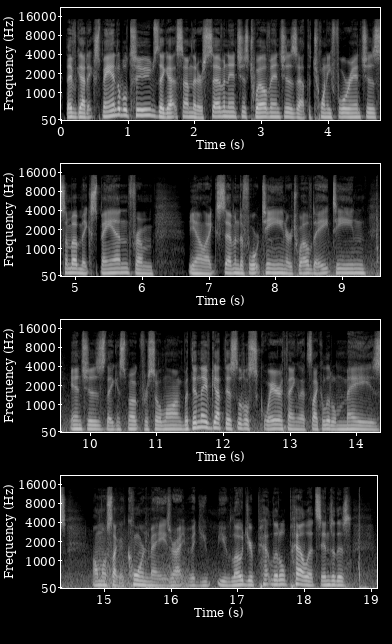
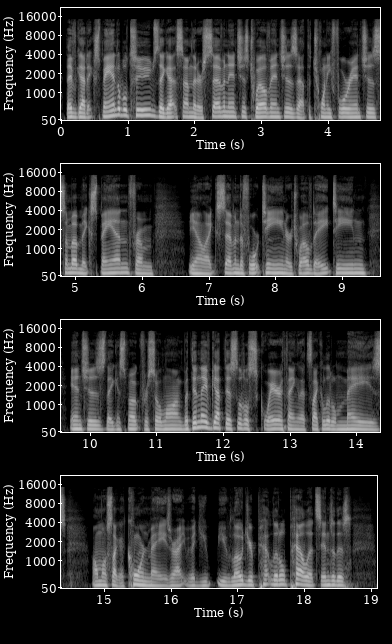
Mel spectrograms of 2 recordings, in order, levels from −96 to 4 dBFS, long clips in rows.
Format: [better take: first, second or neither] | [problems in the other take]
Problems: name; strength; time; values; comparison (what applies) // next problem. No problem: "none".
second | wind noise on the microphone; occasional gusts; from 7.5 s on; 25 dB below the speech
